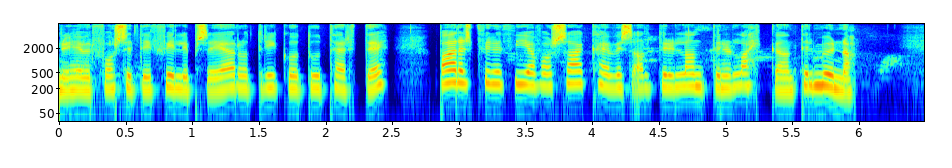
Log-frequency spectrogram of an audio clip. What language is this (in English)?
Icelandic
